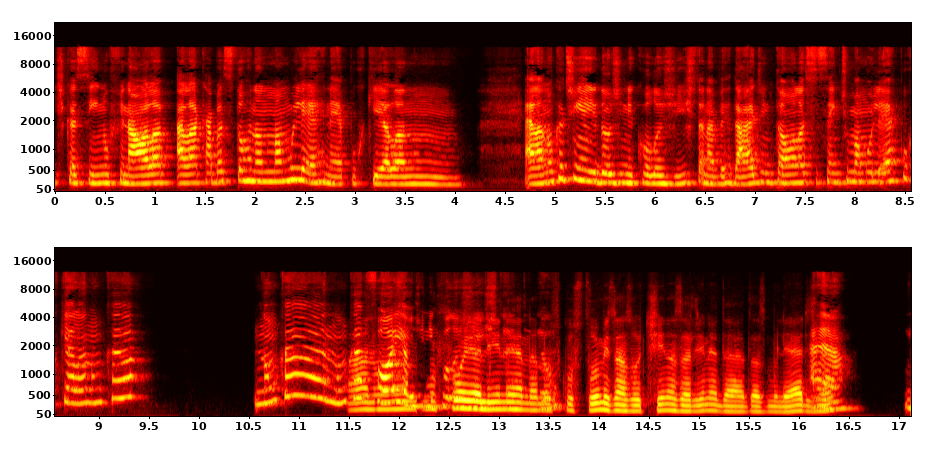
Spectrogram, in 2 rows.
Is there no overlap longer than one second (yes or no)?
no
